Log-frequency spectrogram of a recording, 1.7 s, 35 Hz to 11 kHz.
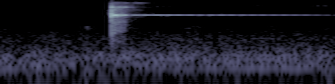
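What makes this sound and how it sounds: An American Silver Eagle silver bullion coin is ring-tested with a single sharp strike at about 0.55 s. The strike is followed by a clear, high ring near 3.8 kHz that sustains quietly to the end of the clip, the expected sound of a genuine silver coin.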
